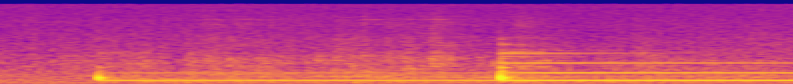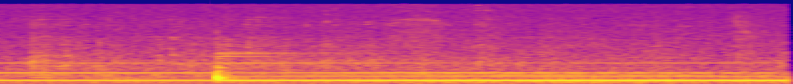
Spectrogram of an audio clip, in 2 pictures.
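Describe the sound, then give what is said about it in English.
A meditation bell is struck three times, a couple of seconds apart. Each strike rings out with a steady, low humming tone and bright overtones that sustain and build without fading, with no talking. “In a moment, I'll ring the bell and stay with that sense of embodied presence.”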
